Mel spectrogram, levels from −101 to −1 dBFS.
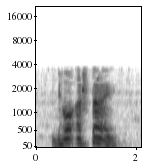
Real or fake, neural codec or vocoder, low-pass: real; none; 3.6 kHz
